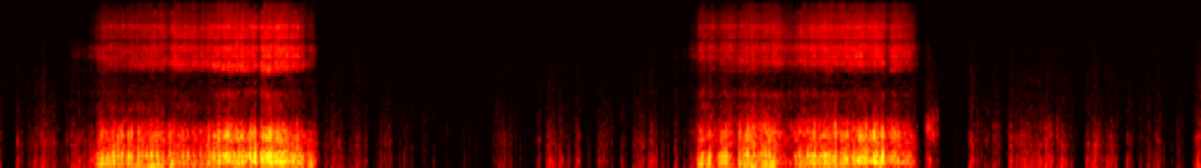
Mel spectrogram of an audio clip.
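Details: Adult man (husband) asleep in the afternoon: two loud, harsh, rasping snores about four seconds apart with quiet gaps and small noises between; heavy snoring.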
